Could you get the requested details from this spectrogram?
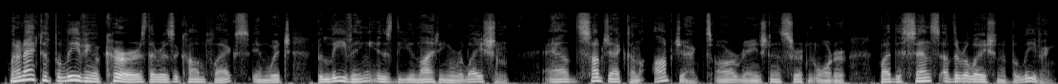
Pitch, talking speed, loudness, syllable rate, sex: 120 Hz, 200 wpm, -20 LUFS, 6.2 syllables/s, male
